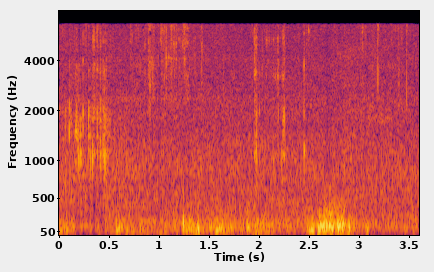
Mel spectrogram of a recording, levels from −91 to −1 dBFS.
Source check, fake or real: real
